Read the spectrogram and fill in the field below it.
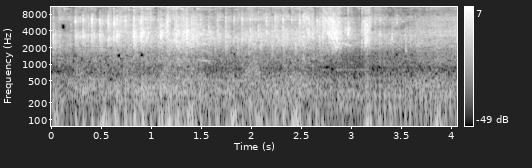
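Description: Gunfire cracks.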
